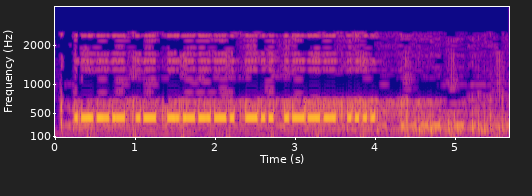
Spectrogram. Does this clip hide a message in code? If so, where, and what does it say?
Yes: Morse code from 0.2 to 4.0 s, heard as a keyed tone, about 30 wpm, 440 Hz. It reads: JA9DJH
